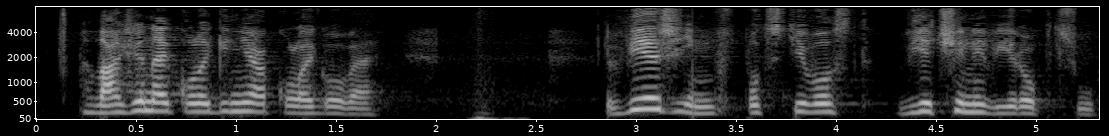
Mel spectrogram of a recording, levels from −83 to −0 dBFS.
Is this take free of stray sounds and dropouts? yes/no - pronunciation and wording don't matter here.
no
